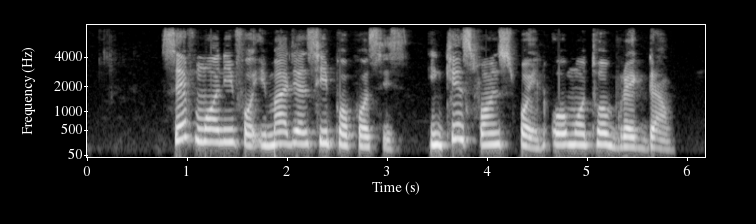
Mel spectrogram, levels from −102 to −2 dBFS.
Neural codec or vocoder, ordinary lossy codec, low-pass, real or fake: none; none; 7.2 kHz; real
